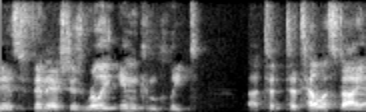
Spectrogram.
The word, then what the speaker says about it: tetelestai: It's a Greek word pronounced tetelestai. Tetelestai.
